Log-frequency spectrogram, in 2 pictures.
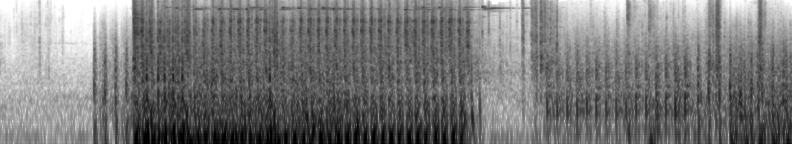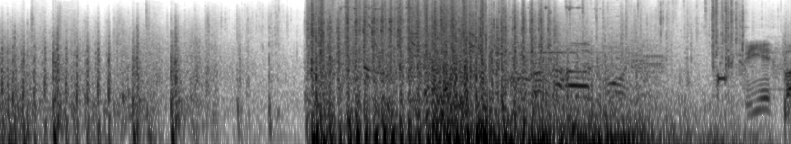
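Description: Automatic gunfire rattles in rapid bursts, loud and close.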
